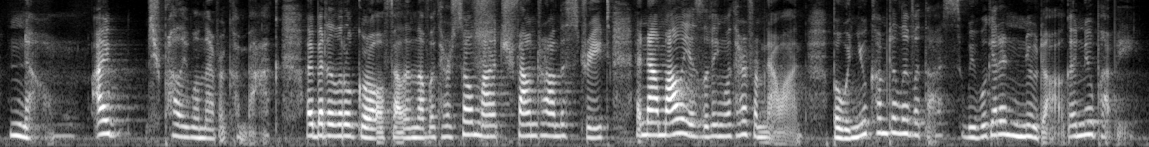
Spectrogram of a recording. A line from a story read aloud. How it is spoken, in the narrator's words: Jack gently tries to tell her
